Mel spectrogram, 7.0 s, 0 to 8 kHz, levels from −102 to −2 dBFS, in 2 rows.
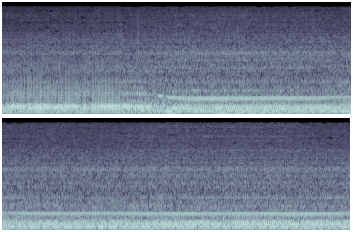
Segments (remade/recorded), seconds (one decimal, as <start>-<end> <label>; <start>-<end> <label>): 0.0-1.2 remade; 1.2-7.0 recorded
